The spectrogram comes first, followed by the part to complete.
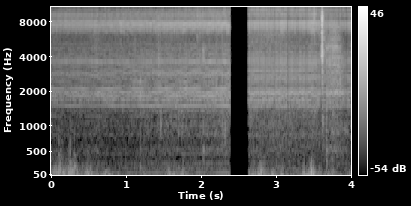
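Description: Faint low rumble of background noise with a few soft knocks, broken by a brief gap of dead silence about two and a half seconds in.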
